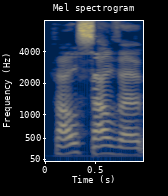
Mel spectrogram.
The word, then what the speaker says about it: Valsalva: Valsalva maneuver, yes.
